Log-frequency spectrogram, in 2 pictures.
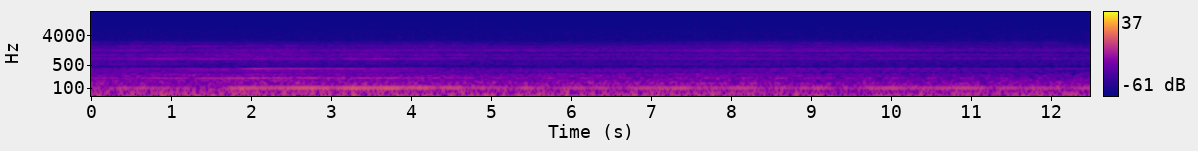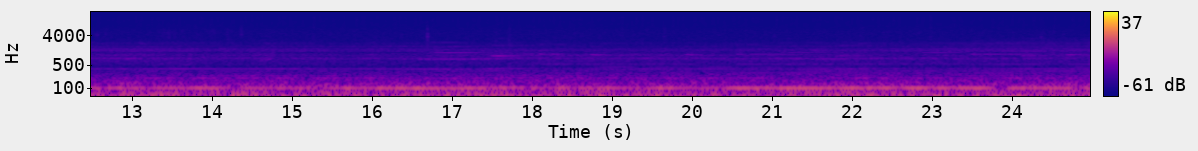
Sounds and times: Railway work hum 0.0 - 24.9

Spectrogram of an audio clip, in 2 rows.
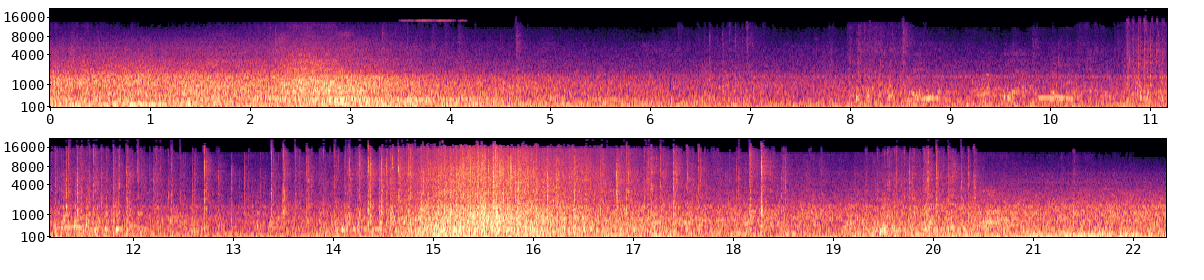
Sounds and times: Pigeons Invasion 10.8 - 20.6

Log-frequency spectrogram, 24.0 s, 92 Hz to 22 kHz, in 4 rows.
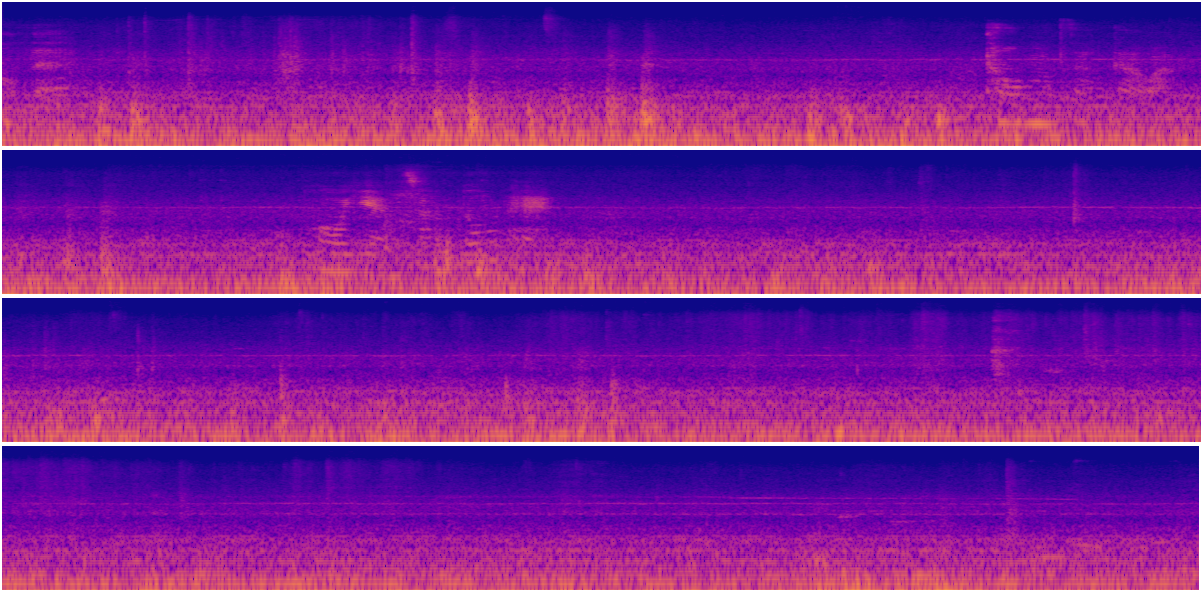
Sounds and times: On the train 0.0 - 23.9

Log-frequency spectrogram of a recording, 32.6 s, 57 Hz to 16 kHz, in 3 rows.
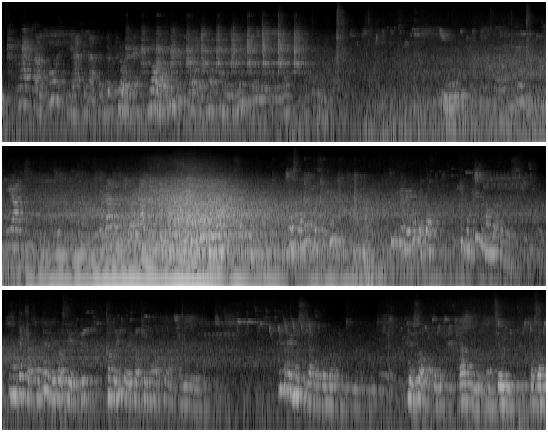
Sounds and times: birds 0.0 - 32.6
group of local citizen talking 0.0 - 32.6
passing by traffic 0.0 - 32.6

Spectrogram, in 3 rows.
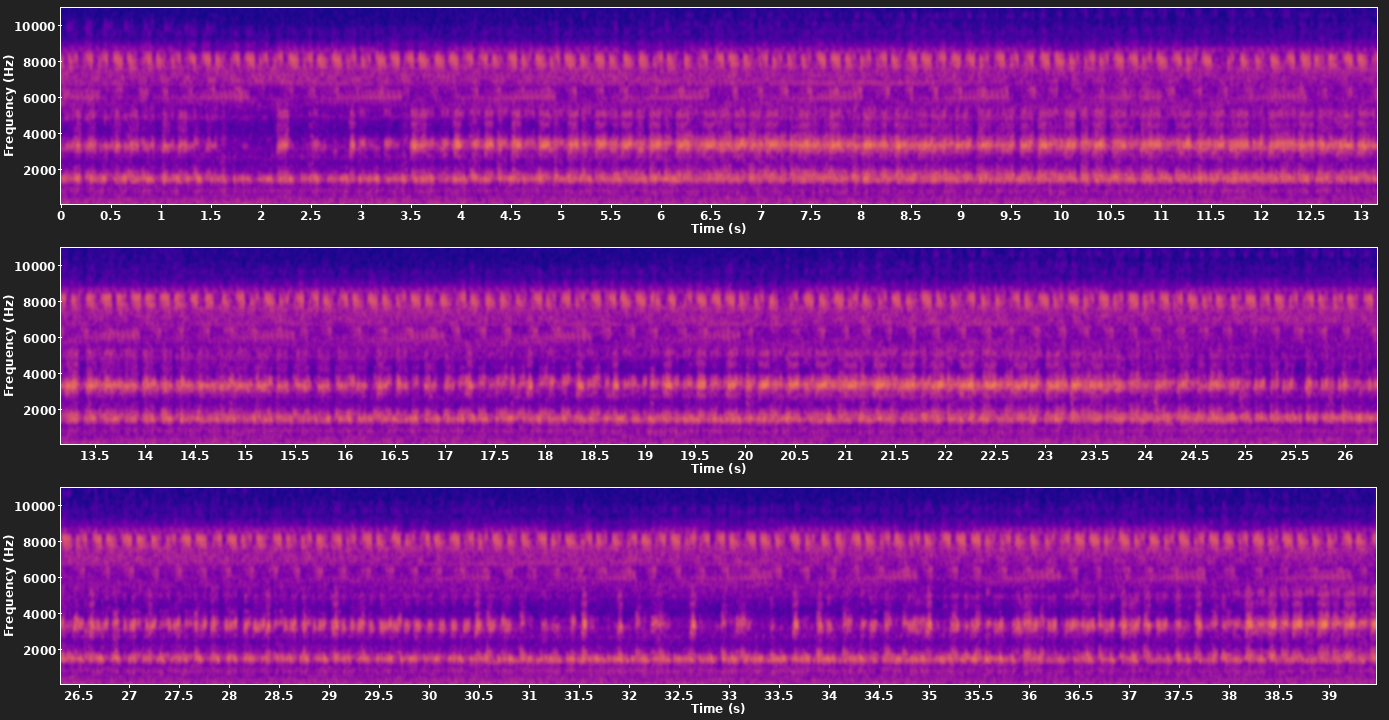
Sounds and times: frogs 0.0 - 39.4

